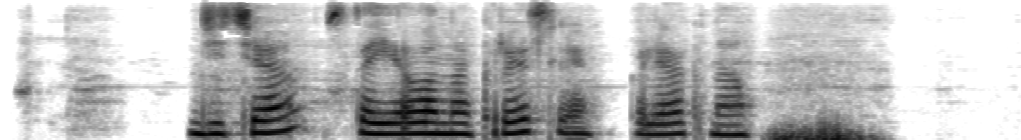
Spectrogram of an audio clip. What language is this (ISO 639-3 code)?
bel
